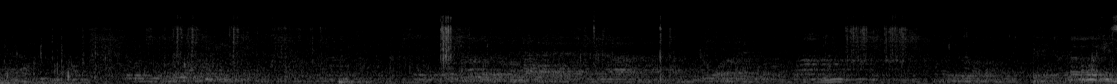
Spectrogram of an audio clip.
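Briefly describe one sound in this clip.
A group of men and women murmur and talk quietly indoors.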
